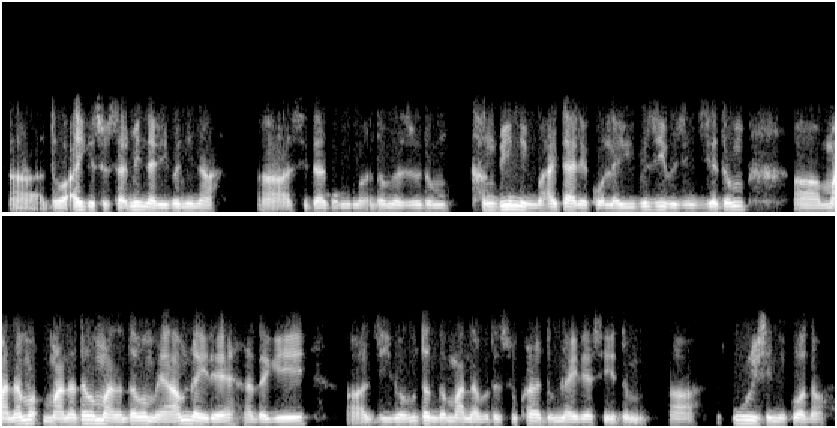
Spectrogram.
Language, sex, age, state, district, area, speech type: Manipuri, male, 30-45, Manipur, Kangpokpi, urban, conversation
